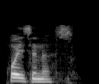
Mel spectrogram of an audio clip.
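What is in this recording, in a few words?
"poisonous", British English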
